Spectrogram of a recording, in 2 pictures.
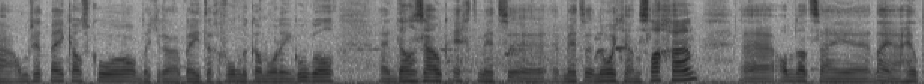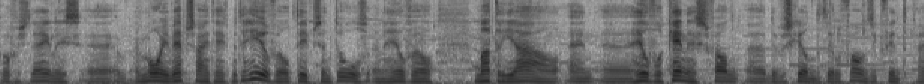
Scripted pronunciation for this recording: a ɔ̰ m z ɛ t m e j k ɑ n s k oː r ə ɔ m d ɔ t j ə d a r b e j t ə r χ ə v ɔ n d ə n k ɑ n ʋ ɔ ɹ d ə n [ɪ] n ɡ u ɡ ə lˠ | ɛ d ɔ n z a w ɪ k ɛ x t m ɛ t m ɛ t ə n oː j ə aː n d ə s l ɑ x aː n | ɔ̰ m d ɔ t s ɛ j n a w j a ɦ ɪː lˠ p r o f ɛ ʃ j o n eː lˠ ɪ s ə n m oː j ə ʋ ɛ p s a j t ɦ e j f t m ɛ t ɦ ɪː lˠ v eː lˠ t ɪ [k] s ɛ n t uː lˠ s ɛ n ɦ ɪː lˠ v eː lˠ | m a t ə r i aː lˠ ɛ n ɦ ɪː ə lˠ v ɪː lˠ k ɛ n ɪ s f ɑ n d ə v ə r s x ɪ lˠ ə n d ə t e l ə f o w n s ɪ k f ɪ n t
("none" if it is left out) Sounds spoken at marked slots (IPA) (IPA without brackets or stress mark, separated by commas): ɪ, p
